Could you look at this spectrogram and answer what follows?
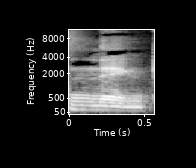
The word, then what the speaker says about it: Ning: What is Ning? – Ning. It's spelled N-I-N-G, and it's a social networking site where you can connect to people and create a community, pretty much, that's very specific.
